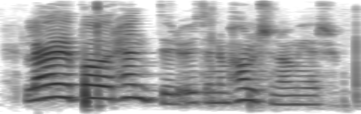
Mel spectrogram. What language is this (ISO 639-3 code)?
isl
